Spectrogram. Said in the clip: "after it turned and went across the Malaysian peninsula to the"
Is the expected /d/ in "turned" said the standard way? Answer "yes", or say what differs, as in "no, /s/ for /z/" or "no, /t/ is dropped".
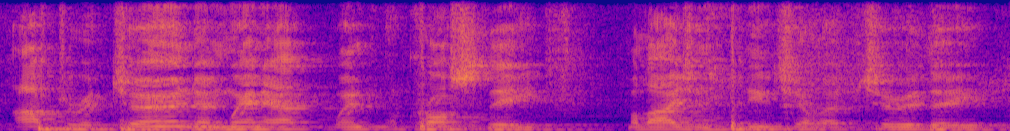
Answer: yes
